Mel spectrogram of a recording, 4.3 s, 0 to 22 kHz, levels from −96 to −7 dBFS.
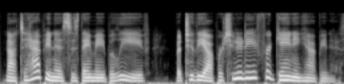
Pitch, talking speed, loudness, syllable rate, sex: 185 Hz, 195 wpm, -16 LUFS, 6.5 syllables/s, female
